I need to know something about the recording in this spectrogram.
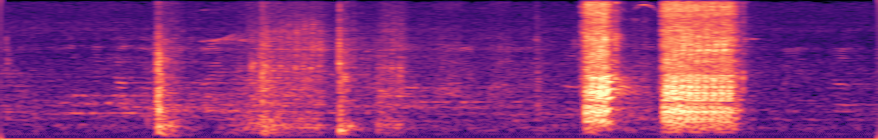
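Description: Rustling and soft knocks inside a DTM race car's cockpit, from the driver moving and handling his gear while seated with the engine off. There are a few light knocks early on and two louder scraping rustles near the end, over a steady low background hum.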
